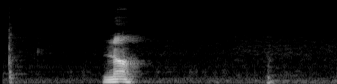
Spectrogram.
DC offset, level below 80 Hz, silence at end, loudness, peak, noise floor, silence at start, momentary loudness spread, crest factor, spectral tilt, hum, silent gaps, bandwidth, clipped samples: under 0.1%; -52 dBFS; 0.65 s; -17 LUFS; -2 dBFS; -56 dBFS; 0.1 s; 27 LU; 22 dB; -8 dB/octave; none; none; 14.5 kHz; under 0.1%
